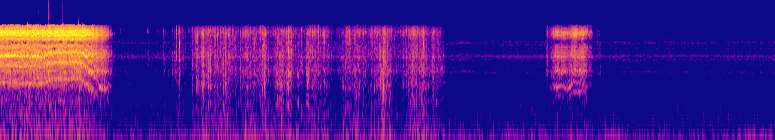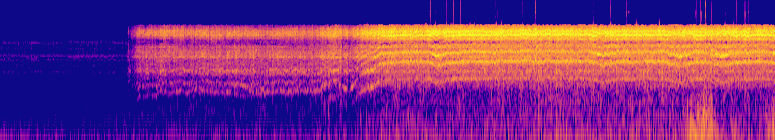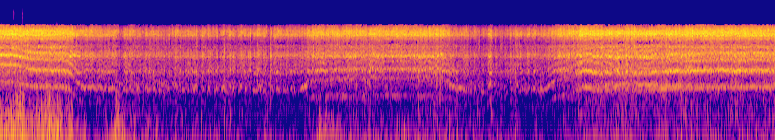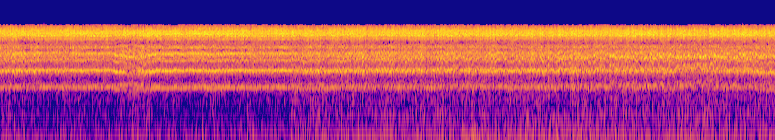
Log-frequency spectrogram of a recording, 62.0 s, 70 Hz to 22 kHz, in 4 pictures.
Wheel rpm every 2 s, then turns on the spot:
190, 10, 20, 10, 10, 20, 0, 0, 0, 50, 70, 160, 230, 230, 220, 210, 100, 70, 80, 110, 80, 130, 160, 160, 160, 160, 160, 170, 160, 160, 160.
4-8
